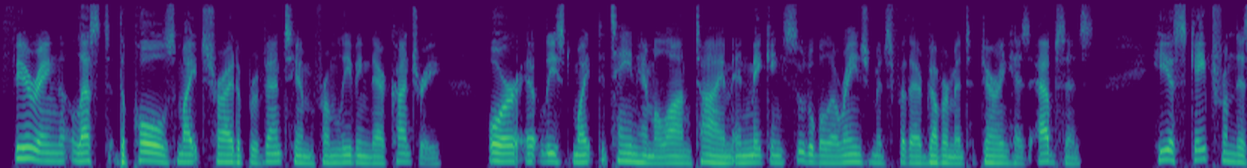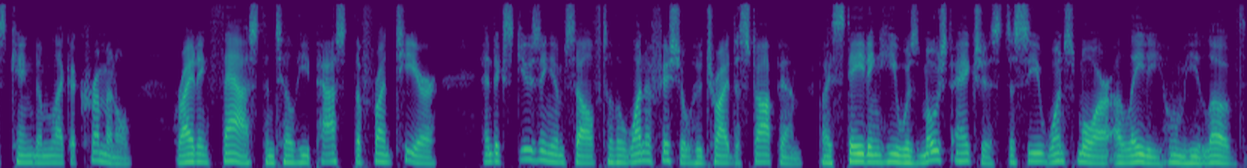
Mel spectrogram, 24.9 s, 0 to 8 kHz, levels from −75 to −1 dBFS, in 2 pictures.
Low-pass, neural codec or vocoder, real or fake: 7.2 kHz; codec, 16 kHz, 0.5 kbps, X-Codec, HuBERT features, trained on LibriSpeech; fake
